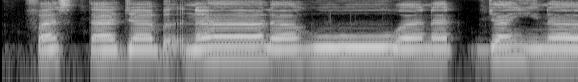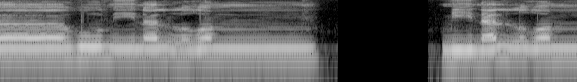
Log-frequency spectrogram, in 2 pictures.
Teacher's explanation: Nun tasydid dengung, mim tasydid juga berdengung. Jadi kita dengungkan mim ini baru matikan.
